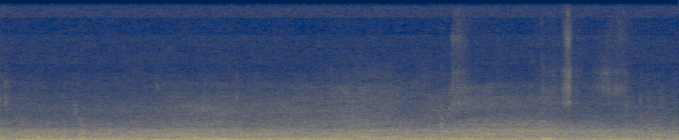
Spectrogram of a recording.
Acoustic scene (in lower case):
street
